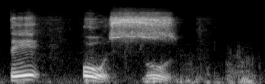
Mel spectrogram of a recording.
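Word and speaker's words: θεός: Só tenham cuidado com a sílaba tônica. Vamos lá, enfatizando a sílaba tônica. Deus. Isso. Teos. Teos. Tá? Teos. A sílaba tônica é a segunda, tá?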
